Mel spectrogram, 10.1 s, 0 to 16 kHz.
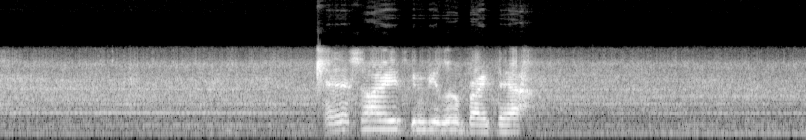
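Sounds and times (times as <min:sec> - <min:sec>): aquarium equipment hum and hiss: 0:00.0 - 0:10.0.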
